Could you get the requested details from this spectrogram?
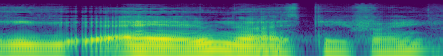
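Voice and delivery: slow mock French kid's bad accent; horrible movie accent. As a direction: drag it out in an awful, mangled accent. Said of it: "just fucking horrible accent".

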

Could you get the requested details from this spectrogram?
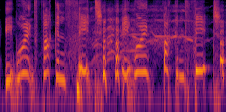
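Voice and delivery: put-on very high, slow little-kid voice; five-year-old girl. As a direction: imitate a small child struggling and swearing. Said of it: "And she goes".

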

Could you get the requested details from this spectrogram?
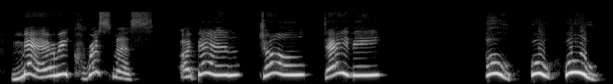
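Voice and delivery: high, loud, drawn-out holler; calling out. A narrator's reading. Polly calls up the stairs to wake the boys, hollering. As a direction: call each name out long and high. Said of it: "go to the foot of the stairs and call".

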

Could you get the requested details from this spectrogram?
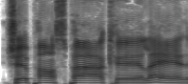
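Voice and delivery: high, drawn-out little voice. Retold or imitated. Host imitating the comedian on stage, little voice. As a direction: stretch it out slowly in a small high voice. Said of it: "avec sa petite voix".

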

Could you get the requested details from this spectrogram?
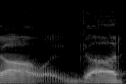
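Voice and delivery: slow, low, soft retold groan of dismay; weary despair. Tired passenger learns bag is elsewhere, retold deflation. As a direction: drag the words out, defeated.

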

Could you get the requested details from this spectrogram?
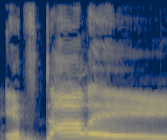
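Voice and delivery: high, loud, drawn-out announcer's call; showy guest introduction. Real, not acted. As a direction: announce the star guest with a big rising shout. Host introduces a guest on stage.

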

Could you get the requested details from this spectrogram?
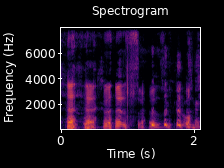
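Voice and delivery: words through real laughter; laughing. Real, not acted. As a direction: chuckle while praising the joke. Laughs at the pun.

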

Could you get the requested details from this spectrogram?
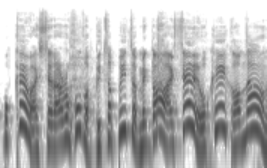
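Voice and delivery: defensive friend, hammed up; mock defensive. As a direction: brush off the complaint. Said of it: "He's like".

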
